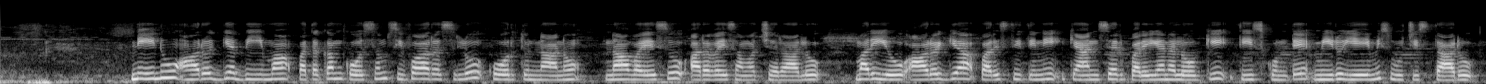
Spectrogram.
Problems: background sounds at intervals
